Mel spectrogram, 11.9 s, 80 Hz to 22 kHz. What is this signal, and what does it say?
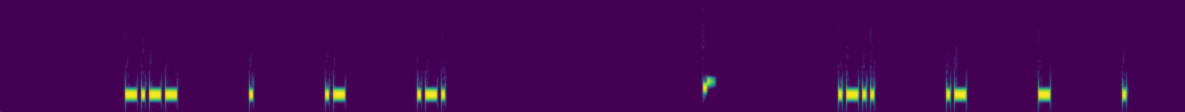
Morse code, heard as a keyed tone, about 30 wpm, spaced as for 10 wpm, 700 Hz. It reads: YEAR LATE
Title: 6x Character Spacing - Top 500 Words - 30wpm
